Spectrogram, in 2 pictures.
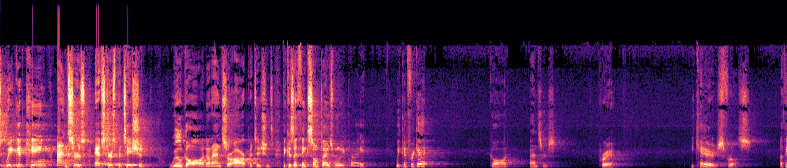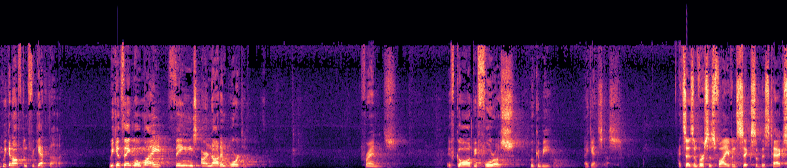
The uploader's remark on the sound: Preached at Ballyclare - Doagh Free Church.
